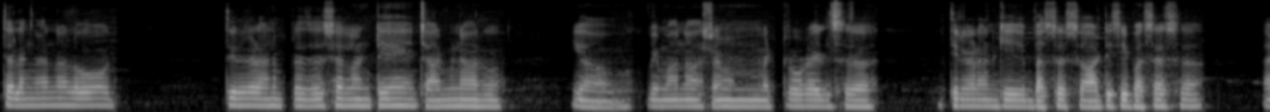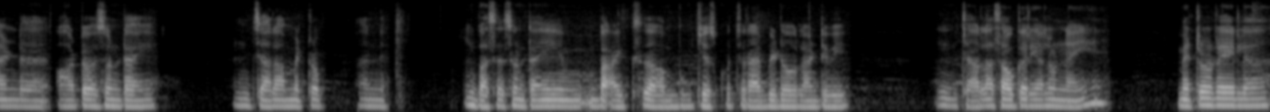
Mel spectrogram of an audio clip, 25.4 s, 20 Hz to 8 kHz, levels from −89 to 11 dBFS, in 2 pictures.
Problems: low volume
